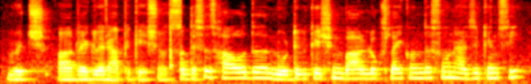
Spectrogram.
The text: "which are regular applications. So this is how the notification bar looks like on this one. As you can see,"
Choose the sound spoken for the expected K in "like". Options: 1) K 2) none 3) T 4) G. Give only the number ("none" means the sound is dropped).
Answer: 1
